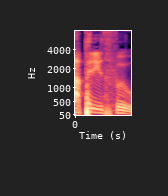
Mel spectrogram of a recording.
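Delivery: put-on robotic police officer voice. Quoting what RoboCop would say: RoboCop voice. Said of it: "as RoboCop would say".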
